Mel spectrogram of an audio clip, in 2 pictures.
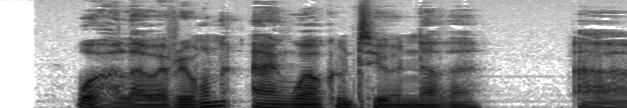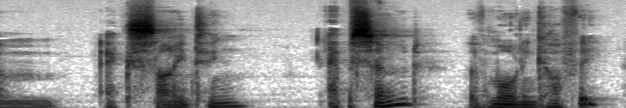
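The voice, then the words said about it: Whispering. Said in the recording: “I'm whispering, kind of, maybe a little more than usual”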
